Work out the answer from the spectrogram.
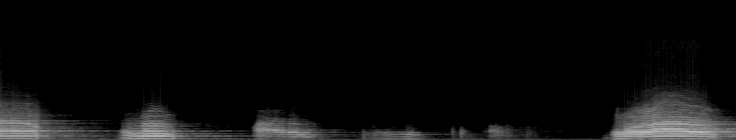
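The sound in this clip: A pet cat meows repeatedly, calling for food: several clear, high, tonal meows separated by pauses, some shorter and softer, ending in one long, loud, drawn-out meow over a low steady hum.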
